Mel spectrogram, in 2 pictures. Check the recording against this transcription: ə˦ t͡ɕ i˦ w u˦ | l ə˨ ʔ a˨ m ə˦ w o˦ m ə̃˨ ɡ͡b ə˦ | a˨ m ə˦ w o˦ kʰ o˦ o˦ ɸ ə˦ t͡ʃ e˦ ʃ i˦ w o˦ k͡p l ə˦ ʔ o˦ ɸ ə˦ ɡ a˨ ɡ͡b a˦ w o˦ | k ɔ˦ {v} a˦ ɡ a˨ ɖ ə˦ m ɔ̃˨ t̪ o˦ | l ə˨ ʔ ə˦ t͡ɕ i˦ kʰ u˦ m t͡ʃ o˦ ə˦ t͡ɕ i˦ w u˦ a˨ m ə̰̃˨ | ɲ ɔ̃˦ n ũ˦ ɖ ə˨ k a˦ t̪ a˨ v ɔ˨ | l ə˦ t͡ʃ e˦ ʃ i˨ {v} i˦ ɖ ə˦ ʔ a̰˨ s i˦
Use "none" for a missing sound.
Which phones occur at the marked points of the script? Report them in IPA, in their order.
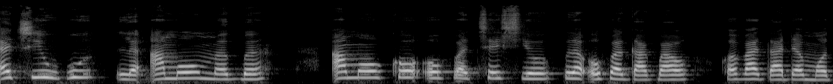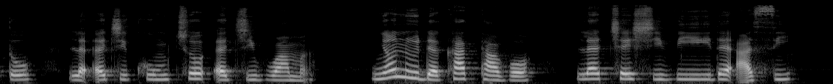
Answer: v, v

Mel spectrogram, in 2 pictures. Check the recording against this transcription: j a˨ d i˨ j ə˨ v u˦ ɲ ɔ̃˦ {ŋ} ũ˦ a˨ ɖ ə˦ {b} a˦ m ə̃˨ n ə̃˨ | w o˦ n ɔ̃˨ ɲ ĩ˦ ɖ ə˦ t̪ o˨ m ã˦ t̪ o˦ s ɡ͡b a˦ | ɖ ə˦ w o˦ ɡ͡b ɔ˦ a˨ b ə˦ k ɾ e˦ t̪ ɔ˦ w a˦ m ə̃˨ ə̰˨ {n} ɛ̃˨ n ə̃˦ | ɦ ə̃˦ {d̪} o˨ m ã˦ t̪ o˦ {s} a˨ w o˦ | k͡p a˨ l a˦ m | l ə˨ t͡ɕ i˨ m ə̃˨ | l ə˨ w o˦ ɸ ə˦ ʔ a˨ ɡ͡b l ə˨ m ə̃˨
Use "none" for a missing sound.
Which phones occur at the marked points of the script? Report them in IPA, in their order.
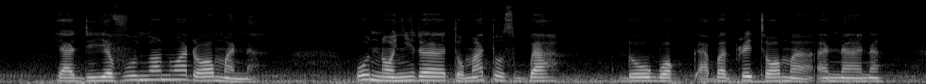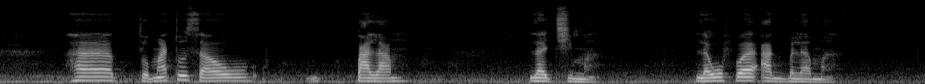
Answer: n, w, n, t̪, s

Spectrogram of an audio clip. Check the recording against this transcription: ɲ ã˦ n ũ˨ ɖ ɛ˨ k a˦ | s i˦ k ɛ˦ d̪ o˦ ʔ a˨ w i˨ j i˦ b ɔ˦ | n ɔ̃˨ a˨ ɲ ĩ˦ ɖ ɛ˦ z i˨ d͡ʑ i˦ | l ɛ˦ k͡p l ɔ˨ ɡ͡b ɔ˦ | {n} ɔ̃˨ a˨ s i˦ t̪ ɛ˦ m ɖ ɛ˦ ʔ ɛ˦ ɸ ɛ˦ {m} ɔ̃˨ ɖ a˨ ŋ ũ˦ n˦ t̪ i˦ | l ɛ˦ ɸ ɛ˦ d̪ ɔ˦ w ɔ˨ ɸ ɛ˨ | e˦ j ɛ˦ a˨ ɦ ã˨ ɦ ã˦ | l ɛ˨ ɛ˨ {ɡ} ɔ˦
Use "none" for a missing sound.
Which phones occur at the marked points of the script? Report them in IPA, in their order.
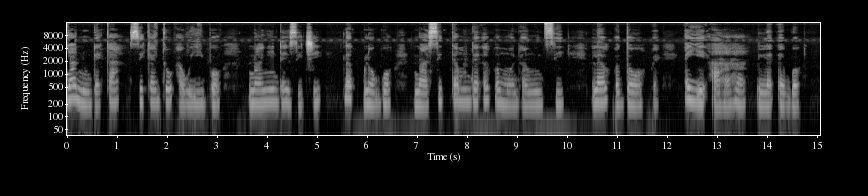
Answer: n, m, ɡ͡b

